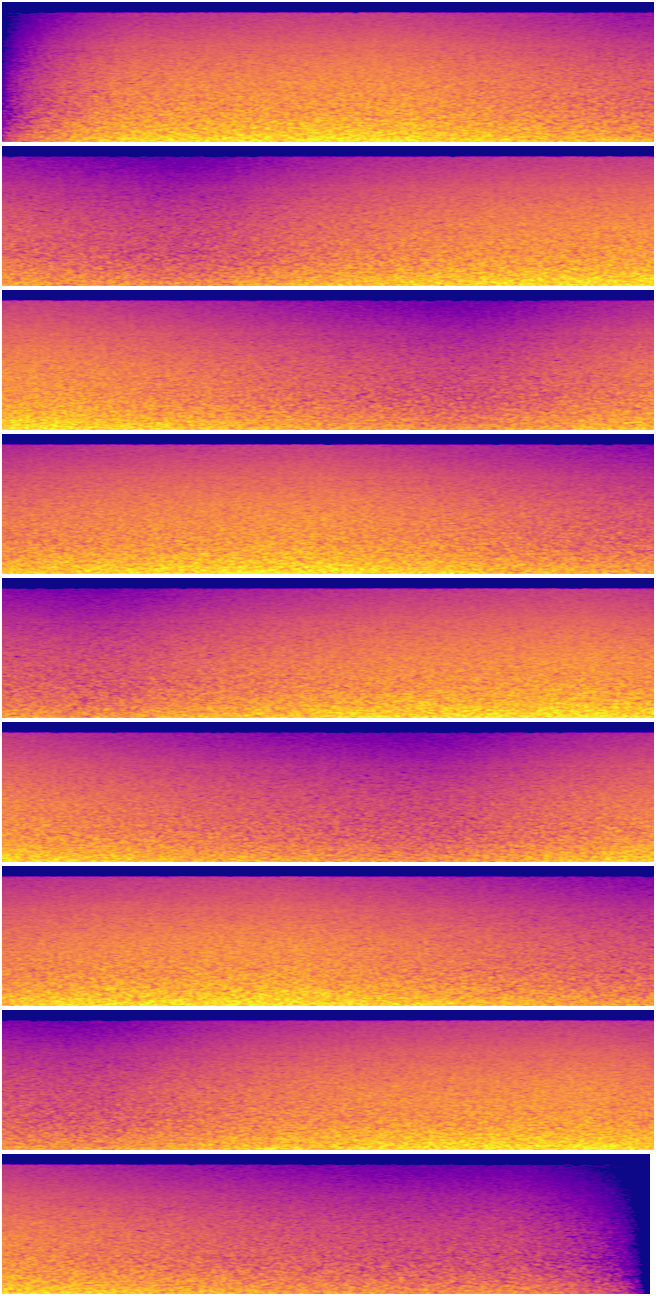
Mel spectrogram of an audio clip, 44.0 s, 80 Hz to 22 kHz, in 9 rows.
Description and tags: Ocean waves 2
A sample that sounds like waves crashing on a beach. I created this using FabFilter Twin 2 after a session exploring the different XLFO's and filters of this amazing Synth.
Crashing, Shoreline, Sounds, Storm, Waves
